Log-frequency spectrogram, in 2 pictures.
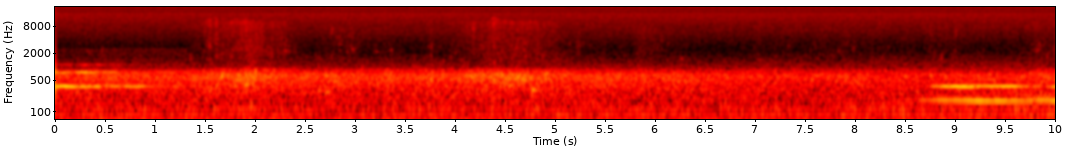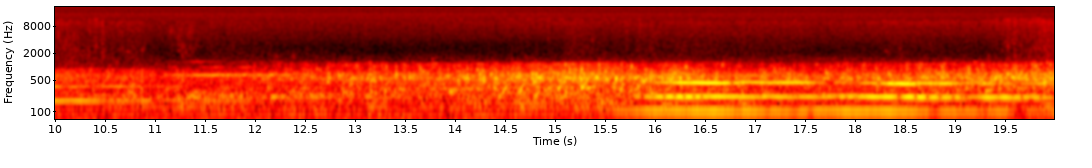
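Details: Whale song: drawn-out low moaning tones, first brief and scattered, then from midway a set of louder sustained harmonic notes held for a second or two each, all over a constant deep watery rumble.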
